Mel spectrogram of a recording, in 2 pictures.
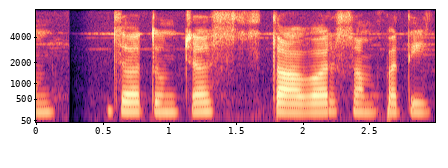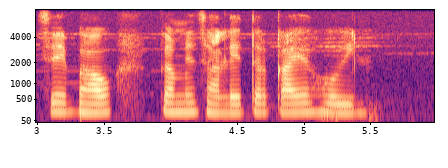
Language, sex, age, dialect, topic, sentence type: Marathi, female, 25-30, Northern Konkan, banking, statement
